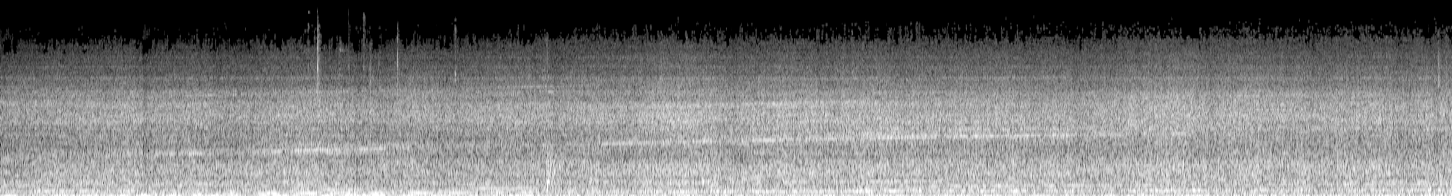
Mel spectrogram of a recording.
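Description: Train running through a railway tunnel: a steady, loud rumble of wheels on rail, with a faint whine that slowly shifts in pitch.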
